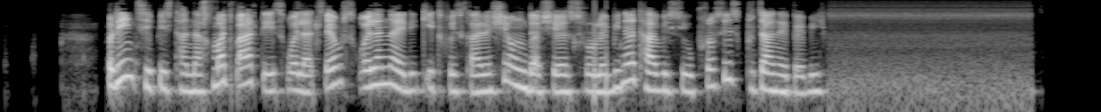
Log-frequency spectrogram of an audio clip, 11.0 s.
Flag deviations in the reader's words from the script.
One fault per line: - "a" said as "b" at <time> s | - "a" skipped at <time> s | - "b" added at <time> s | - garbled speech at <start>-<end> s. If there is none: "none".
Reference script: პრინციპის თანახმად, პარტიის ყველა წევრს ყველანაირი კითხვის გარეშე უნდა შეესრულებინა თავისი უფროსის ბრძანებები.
none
